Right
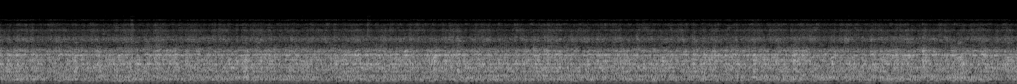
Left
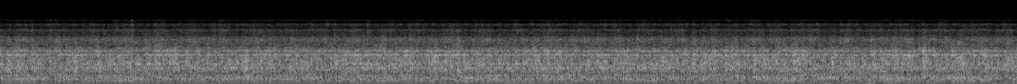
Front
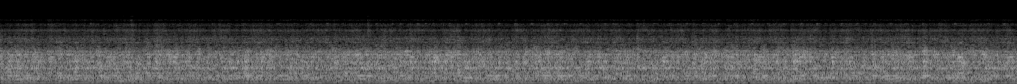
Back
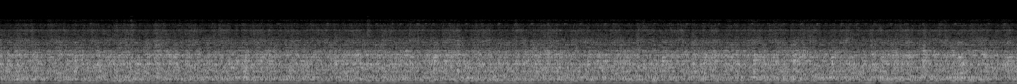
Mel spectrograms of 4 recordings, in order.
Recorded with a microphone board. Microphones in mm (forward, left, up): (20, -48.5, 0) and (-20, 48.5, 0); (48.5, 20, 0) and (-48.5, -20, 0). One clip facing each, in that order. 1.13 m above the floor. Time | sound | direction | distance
0.0 | an engine running | 140° right | 0.8 m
